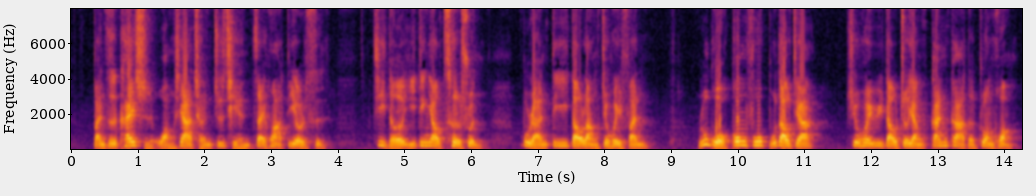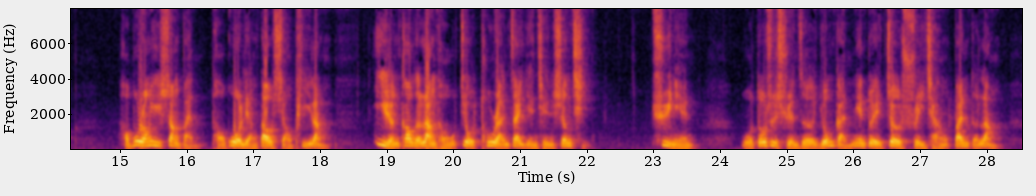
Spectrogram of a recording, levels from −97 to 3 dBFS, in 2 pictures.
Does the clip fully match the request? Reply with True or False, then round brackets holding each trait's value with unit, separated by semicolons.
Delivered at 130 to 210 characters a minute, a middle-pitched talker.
True (195 characters per minute; 165 Hz)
